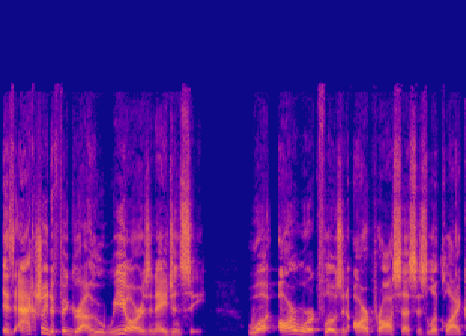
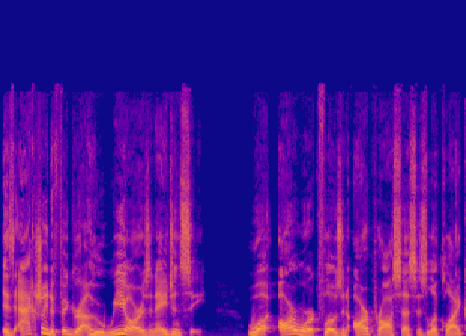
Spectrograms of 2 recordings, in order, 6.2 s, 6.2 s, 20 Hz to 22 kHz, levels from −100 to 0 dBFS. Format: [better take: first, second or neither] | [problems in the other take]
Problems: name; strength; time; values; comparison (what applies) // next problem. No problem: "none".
second | thin; very; fading below 550 Hz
